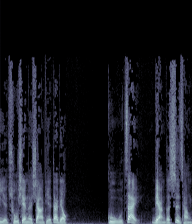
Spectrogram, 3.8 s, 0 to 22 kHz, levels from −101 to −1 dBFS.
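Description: A short speech recording with no technical faults to be heard anywhere in the signal.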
